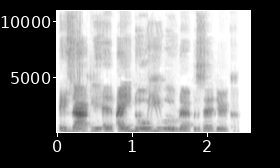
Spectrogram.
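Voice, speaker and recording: A woman's voice: a little high, steady tone, fast talker. Enthusiastic woman host on an echoey video call. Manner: warm, enthusiastic, many fillers. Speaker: interviewer. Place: indoor home room. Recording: echoey room, far from the mic.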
